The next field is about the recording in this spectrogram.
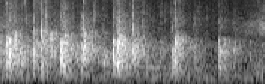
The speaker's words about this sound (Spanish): Den un aplauso fuerte a nuestro Dios Todopoderoso.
